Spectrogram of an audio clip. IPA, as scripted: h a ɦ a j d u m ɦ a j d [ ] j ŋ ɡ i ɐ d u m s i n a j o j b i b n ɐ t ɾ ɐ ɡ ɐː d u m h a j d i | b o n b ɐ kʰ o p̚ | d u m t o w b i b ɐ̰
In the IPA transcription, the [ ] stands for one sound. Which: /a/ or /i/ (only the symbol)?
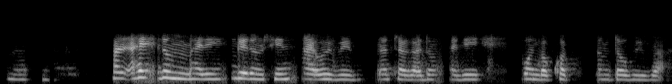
i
